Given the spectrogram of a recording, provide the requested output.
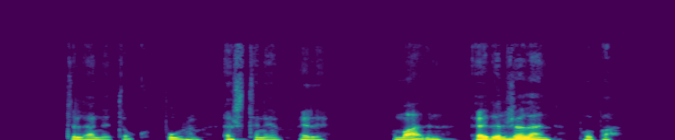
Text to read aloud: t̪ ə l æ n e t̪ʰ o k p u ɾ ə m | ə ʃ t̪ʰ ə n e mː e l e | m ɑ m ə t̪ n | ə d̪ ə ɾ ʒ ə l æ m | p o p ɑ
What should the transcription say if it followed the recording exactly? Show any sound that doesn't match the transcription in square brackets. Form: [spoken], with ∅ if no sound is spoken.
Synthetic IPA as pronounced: t̪ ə l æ n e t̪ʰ o k p u ɾ ə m | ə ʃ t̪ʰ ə n e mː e l e | m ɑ [n] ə [∅] n | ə d̪ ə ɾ ʒ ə l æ [n] | p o p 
